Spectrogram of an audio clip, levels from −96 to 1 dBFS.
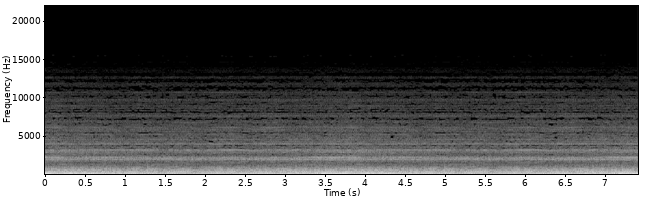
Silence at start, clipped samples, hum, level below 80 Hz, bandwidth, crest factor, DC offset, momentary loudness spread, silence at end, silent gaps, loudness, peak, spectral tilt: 0 s; under 0.1%; none; -20 dBFS; 8 kHz; 12 dB; 6%; 5 LU; 0 s; none; -20 LUFS; -4 dBFS; -8 dB/octave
